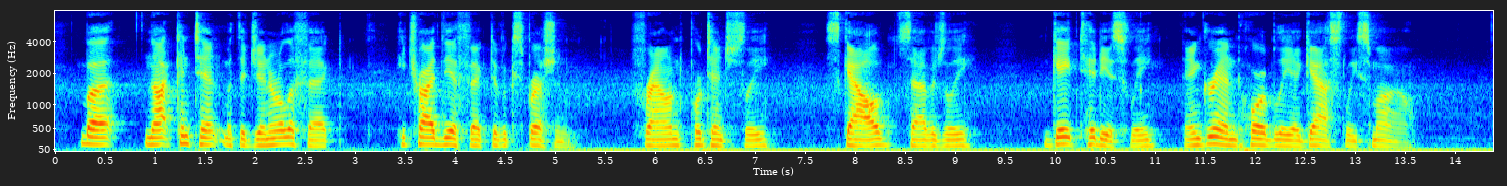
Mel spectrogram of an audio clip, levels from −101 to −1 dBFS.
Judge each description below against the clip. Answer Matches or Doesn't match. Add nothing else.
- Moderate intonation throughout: Matches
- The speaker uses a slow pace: Matches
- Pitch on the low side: Matches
